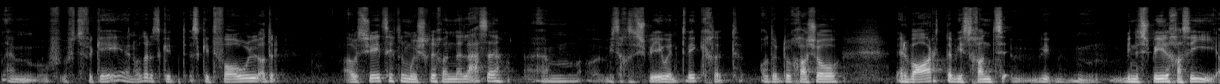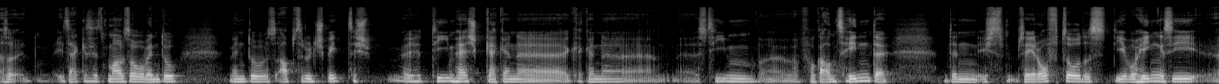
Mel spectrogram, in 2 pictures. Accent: Bern, Switzerland; ich bin nicht als Berner auf dem Platz

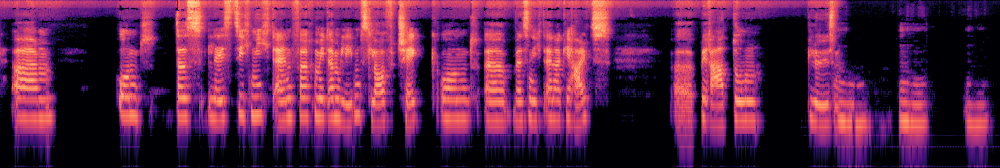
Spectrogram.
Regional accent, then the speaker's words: Styria, Austria; moved away; also born or lived in Vienna; Ich komme aus der Steiermark.

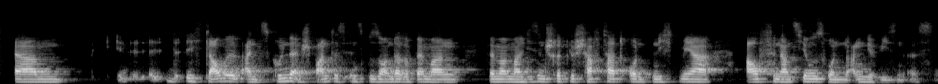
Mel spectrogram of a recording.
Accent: Rhineland, Germany; moved away as an adult; now in Frankfurt, Germany; ich äh, komme eigentlich aus dem Rheinland

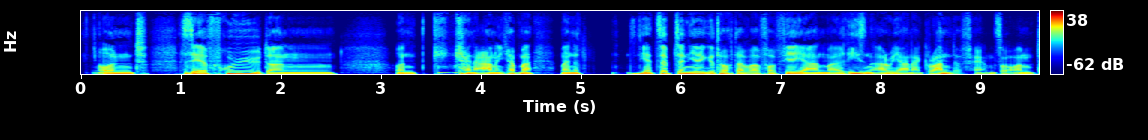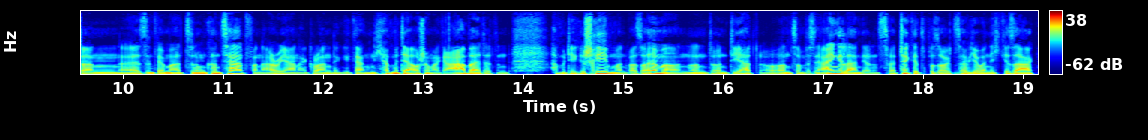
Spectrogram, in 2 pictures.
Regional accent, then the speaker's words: Heidelberg, Baden-Württemberg, Germany; moved away as an adult; also born or lived in San Francisco, United States; now in United States; Ich komme aus Heidelberg

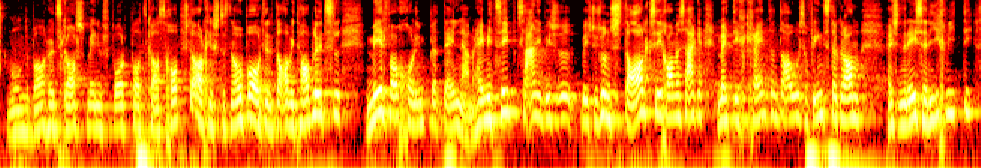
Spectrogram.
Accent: Bern, Switzerland; Ich als Berner

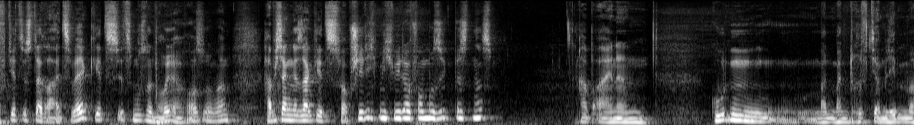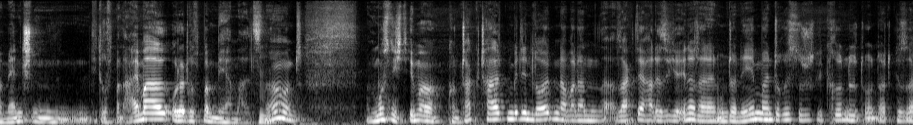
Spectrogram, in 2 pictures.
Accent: Fulda, Hesse, Germany; irgendwann gesagt, jetzt ist erstmal meine Heimatstadt. Da kam dann der, der, Entschluss zurück nach Fulda.

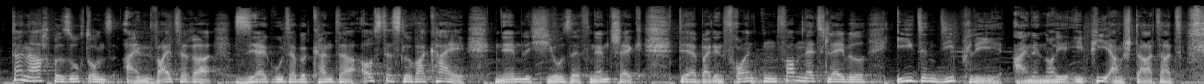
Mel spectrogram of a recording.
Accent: Bonn, North Rhine-Westphalia, Germany; meine Heimatstadt Bonn

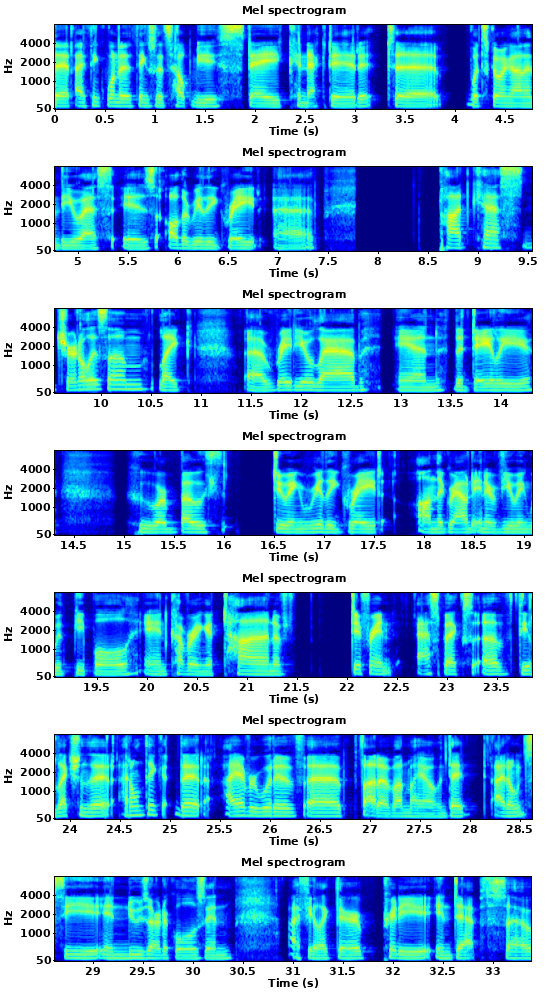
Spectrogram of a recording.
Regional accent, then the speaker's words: United States; now in Germany; basically feeling like you have to defend yourself whenever you're introducing yourself as an American, because people here are very politically minded.

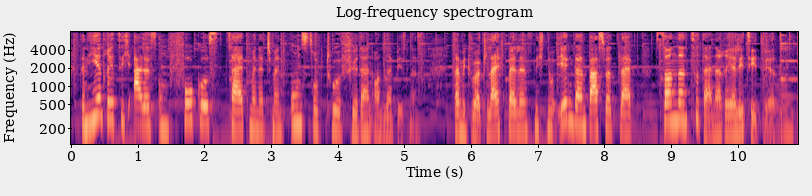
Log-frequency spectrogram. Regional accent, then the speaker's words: Austria; weil ich niederländische Wurzeln hab, aber ich bin, wie du vielleicht hörst, waschechte Österreicherin.

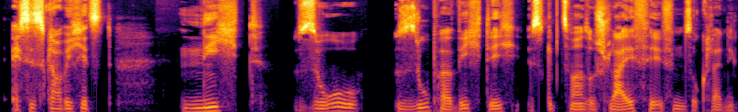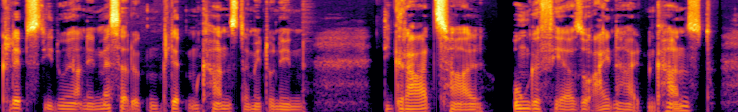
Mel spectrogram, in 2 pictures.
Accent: Augsburg, Bavaria, Germany; Bei uns in Augsburg

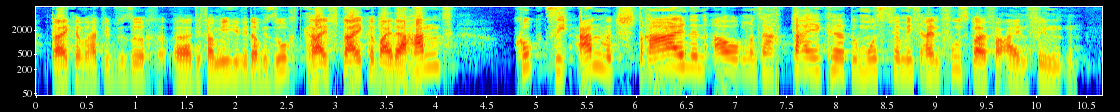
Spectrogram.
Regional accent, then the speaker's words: Bremen, Germany; now in Berlin, Germany; Ich komme ja so aus Bremen, so ein bisschen

